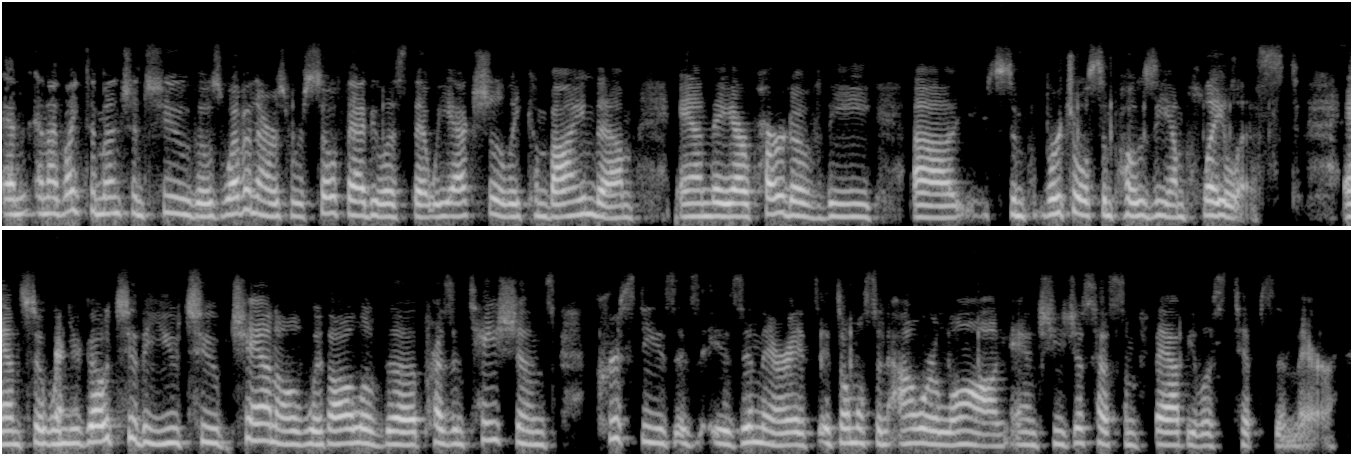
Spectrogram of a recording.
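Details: Adult woman speaking; ordinary speech.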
